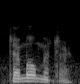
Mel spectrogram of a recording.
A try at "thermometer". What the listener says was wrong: Thermometer. You put like a lot of emphasis on the mo.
